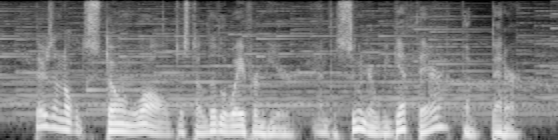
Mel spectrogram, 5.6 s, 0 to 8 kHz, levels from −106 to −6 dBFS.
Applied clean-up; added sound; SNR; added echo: none; Chime; 17 dB; none.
